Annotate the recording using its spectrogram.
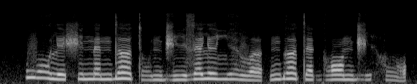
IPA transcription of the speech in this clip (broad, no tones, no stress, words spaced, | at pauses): vɔ̤lʲɛʃinɛ ndɜtɔ̤ nd͡ʒizɛlʲɜ ʎɛ̤vɜ | ŋɡɜtɛ ɡʱɔnd͡ʒi̤ hɔ̤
